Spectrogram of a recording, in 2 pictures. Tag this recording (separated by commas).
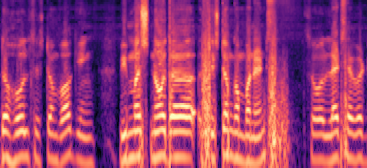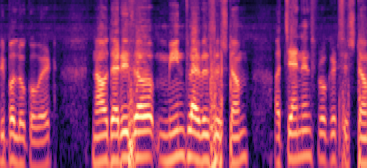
Speech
